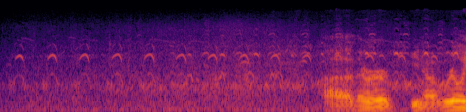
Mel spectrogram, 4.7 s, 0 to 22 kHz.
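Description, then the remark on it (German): A series of short, evenly spaced pelican calls rings out over a low outdoor hum, then louder, harsh honking pelican calls burst in near the end. “Pelikane sind damals so etwas wie die medialen Aushängeschilder der großen Ölkatastrophe geworden, die sich 2010 im Golf von Mexiko zugetragen hat.”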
